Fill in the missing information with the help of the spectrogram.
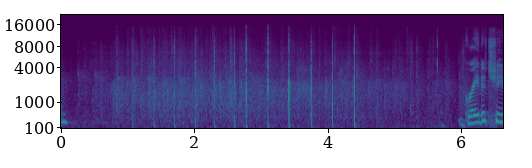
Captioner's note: applause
